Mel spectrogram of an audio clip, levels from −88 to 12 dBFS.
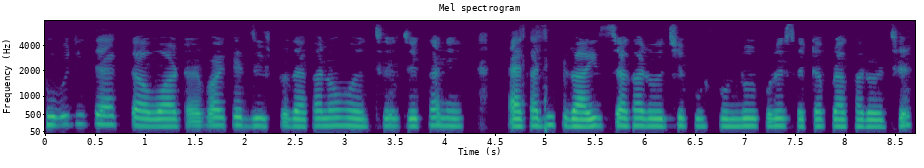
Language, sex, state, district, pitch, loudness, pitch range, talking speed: Bengali, female, West Bengal, North 24 Parganas, 195 Hz, -27 LUFS, 190-205 Hz, 130 wpm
